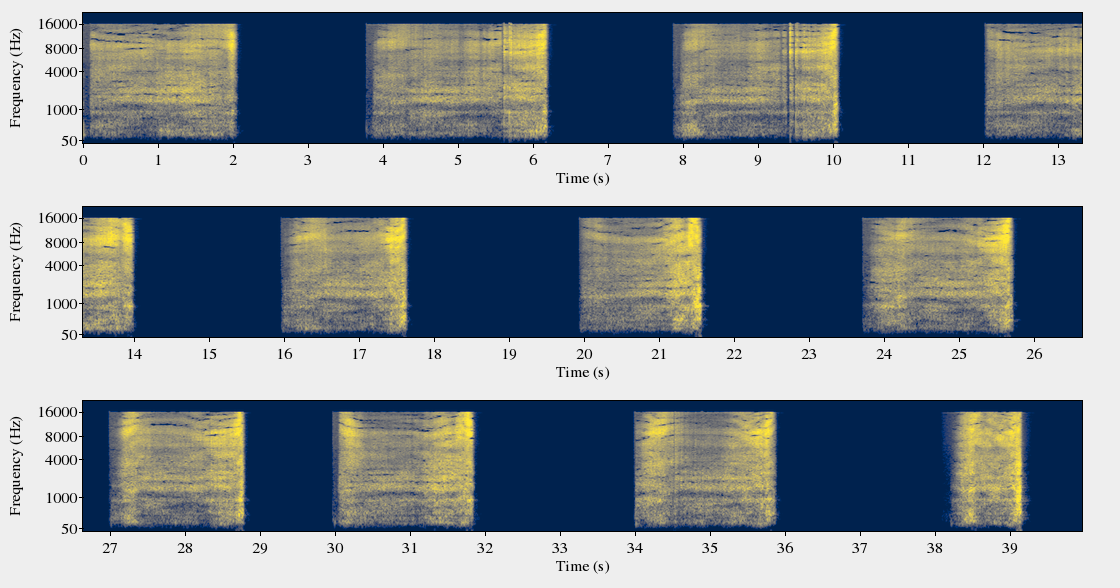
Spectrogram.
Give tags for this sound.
marker
pen
stift
draw
drawing
pencil

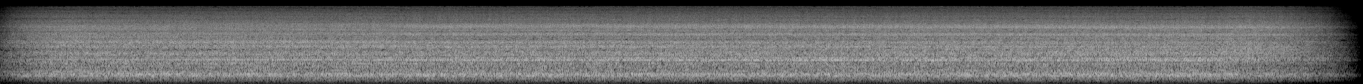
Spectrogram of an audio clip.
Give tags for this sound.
Electric
Robot

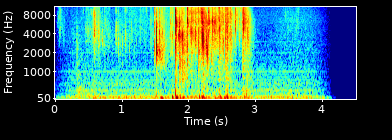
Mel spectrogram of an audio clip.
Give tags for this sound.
bones
breaking
cauliflower
foley
horror
pulse
vegetable

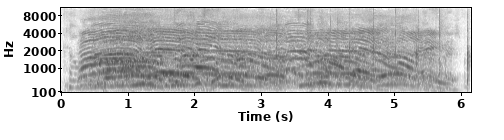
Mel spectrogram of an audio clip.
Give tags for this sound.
audience
crowd
group
studio
theater
theatre

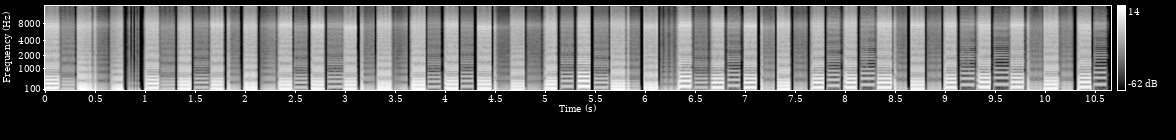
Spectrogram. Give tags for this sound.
pulse
weird

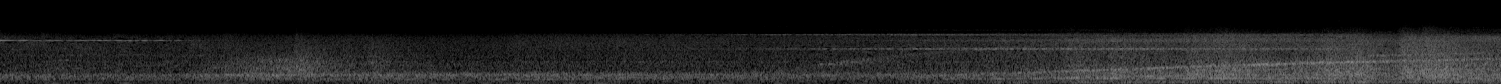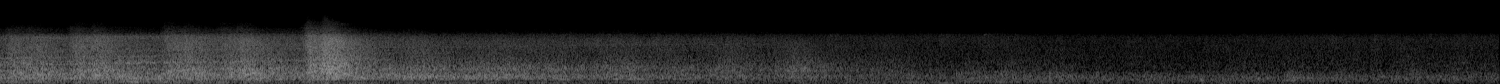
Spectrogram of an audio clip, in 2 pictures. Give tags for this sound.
tubestation
binaural
qmul

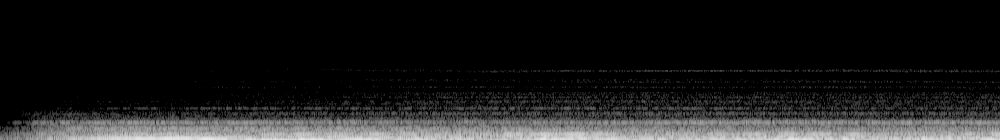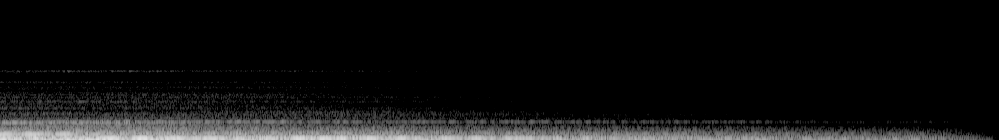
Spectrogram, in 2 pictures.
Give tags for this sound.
soundscape
multisample
cloudy
pad
cinimatic
space

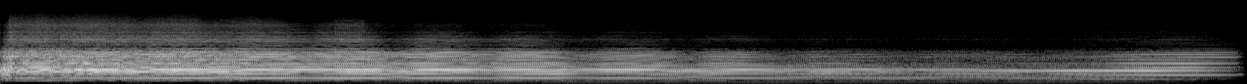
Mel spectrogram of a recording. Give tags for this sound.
distortion
overdrive
power-chord
fuzz
electric
guitar
chords

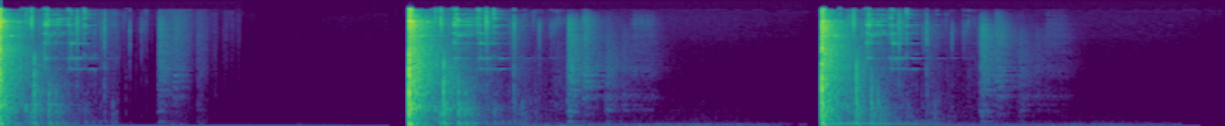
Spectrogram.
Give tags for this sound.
breaking
dropping
falling
floor
glass
glasses
ortf
xy

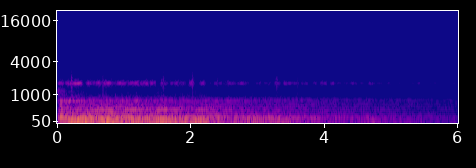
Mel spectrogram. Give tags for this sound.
deep
into

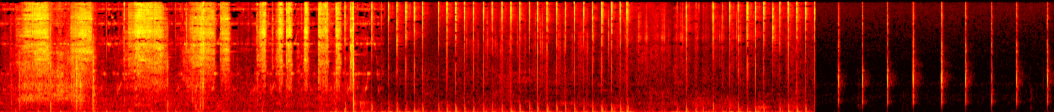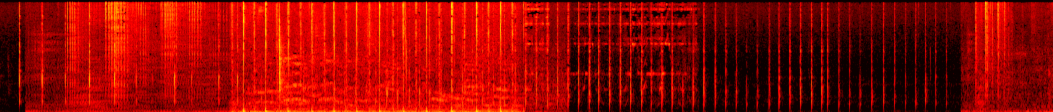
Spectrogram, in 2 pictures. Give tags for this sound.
aes
Barcelona
Soundscape

